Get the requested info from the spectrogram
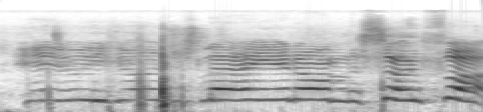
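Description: A child singing two long held notes at about the same pitch, with a couple of sharp clicks about halfway through.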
